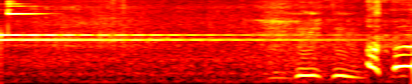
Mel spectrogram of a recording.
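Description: Small brass ship's bell (rynda) held up by hand and rung, its clear high tone ringing on after a few quick strikes and fading slowly. A brief voice is heard near the end.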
